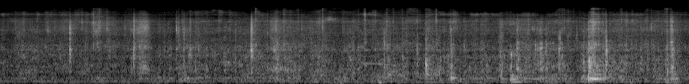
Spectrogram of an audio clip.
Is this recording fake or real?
fake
